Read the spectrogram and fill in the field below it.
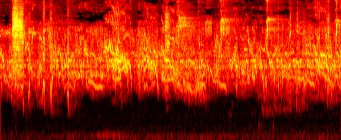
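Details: Budgie chirping as an unbroken run of buzzy, warbling chatter, with scratchy squeaks layered throughout and no pauses.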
